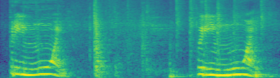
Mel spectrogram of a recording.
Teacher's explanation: with ой ending because the last syllable is stressed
